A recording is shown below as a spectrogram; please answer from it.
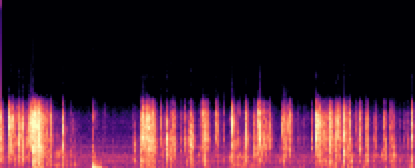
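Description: Foil blind-bag wrapper crinkling and crackling in the hands as it is worked open, with a short pause about a second in.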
